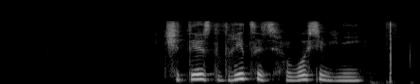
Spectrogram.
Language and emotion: Russian, neutral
